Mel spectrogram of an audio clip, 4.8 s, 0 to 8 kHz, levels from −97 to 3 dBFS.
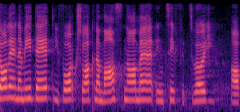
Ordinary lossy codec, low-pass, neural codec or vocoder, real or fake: MP3, 64 kbps; 7.2 kHz; codec, 16 kHz, 0.8 kbps, ZipCodec; fake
